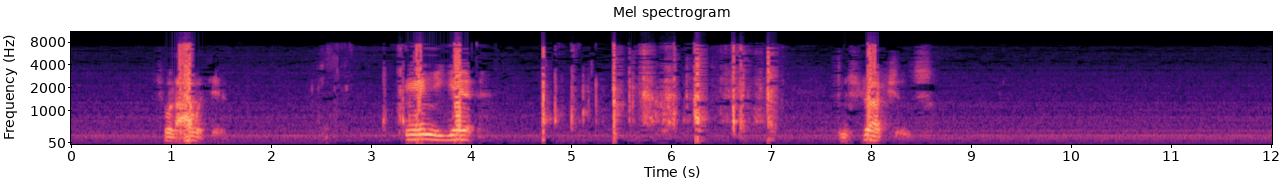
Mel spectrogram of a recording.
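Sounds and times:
taps and knocks on metal case: 0:04.7 - 0:05.6
paper rustling: 0:04.7 - 0:07.1.

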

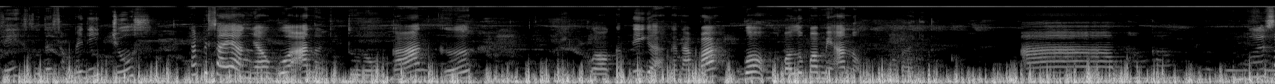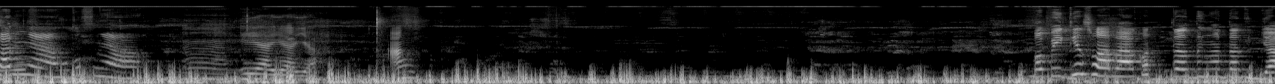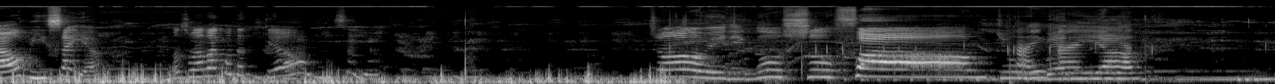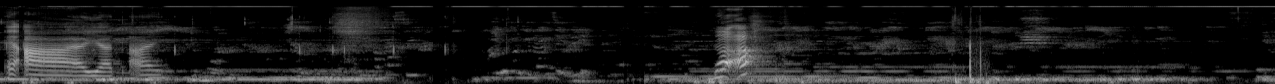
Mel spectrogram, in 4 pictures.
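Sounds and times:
child singing held notes: 0:32.0 - 0:48.5.

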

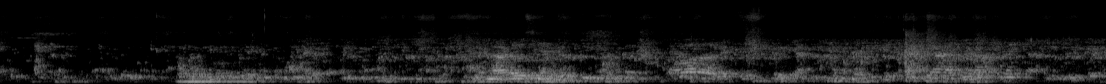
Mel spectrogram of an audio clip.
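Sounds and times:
men talking: 0:01.8 - 0:03.4, 0:04.0 - 0:11.0.

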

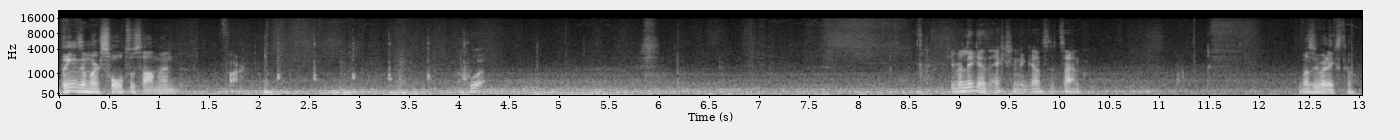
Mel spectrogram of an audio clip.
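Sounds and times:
engine and road rumble: 0:00.0 - 0:13.0.

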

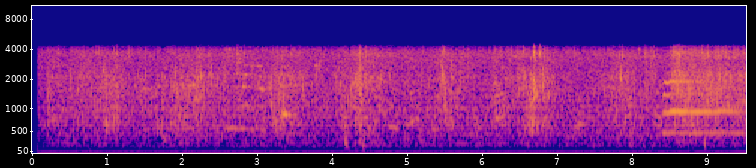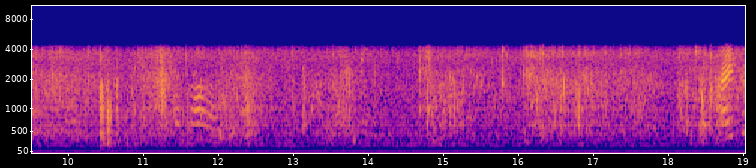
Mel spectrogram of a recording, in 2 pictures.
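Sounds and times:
paddles splashing in water: 0:00.1 - 0:19.0.

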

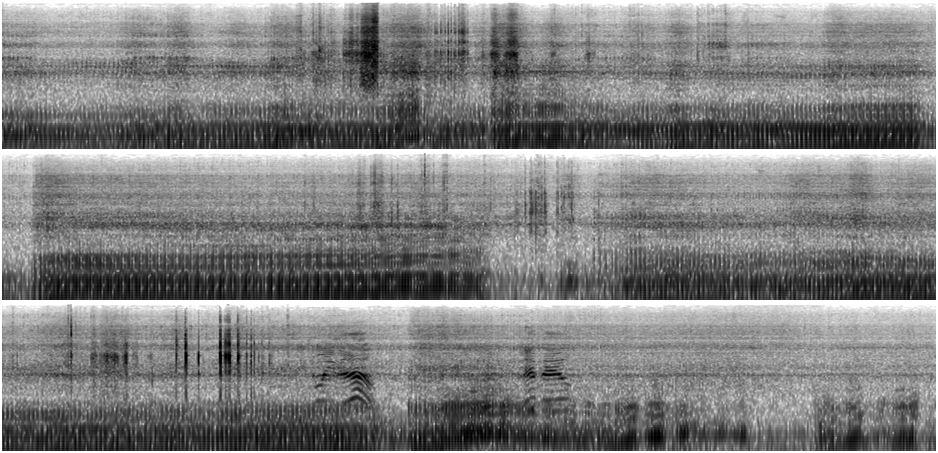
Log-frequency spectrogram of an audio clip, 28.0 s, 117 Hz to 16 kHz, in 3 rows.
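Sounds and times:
quad engine running under load: 0:00.0 - 0:28.0.

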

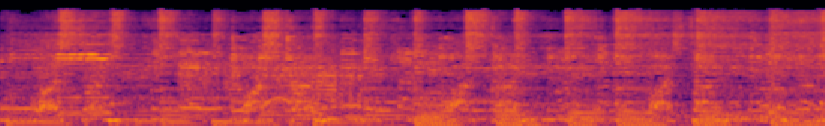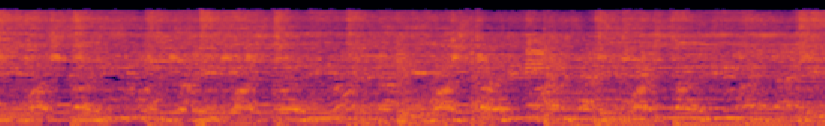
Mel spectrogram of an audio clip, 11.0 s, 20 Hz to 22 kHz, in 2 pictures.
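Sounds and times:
band with steady bass beat: 0:00.0 - 0:11.0
choir singing gospel: 0:00.0 - 0:11.0.

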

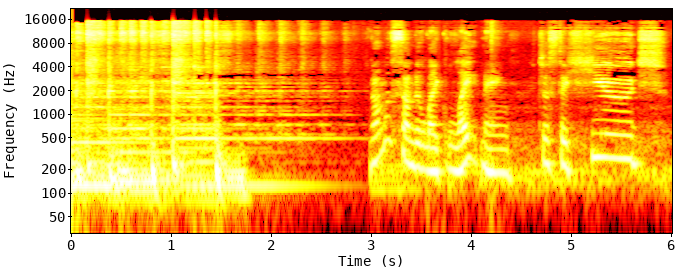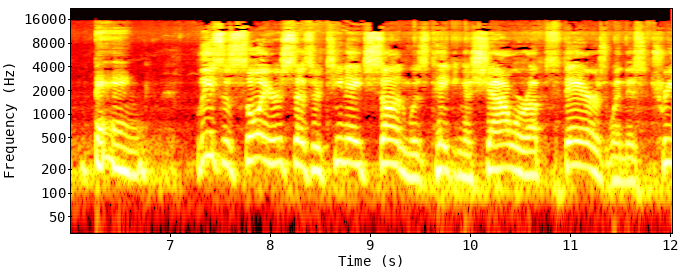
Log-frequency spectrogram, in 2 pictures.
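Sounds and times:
electronic theme music: 0:00.0 - 0:02.9.

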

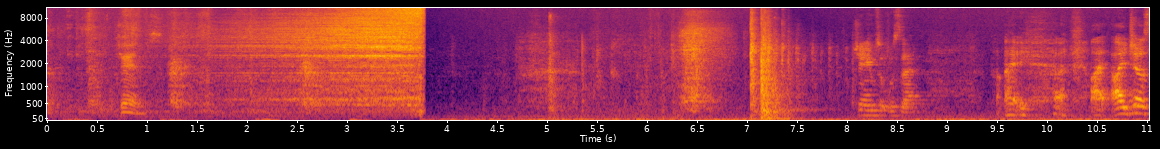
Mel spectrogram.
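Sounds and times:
rising wash of noise: 0:01.4 - 0:03.8.

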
